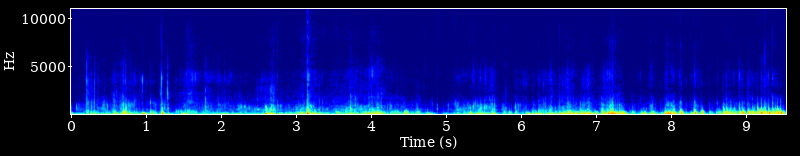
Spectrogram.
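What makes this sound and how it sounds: Long nails scratch across the soft nubs and bristles of a green silicone scrubber that appears to be held over the microphone. The result is a dense, continuous run of muffled scratching and rubbing, heavy in low rumbling tones with faint brighter ticks, swelling and easing in loudness throughout.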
